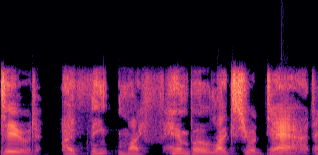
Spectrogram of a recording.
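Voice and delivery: whispering in an acted voice. Playing a character who whispers to another character: whispering in character. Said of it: "My character is gonna whisper to wa-".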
